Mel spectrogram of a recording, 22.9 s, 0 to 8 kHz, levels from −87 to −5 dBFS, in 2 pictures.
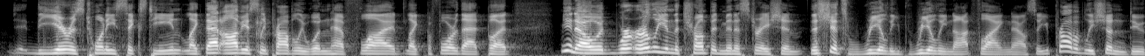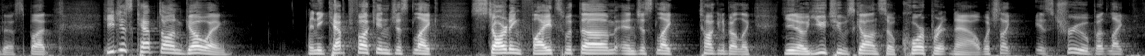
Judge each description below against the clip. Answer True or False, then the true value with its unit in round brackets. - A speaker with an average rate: True (185 wpm)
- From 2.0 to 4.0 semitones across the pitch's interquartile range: False (4.4 semitones)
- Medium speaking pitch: True (155 Hz)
